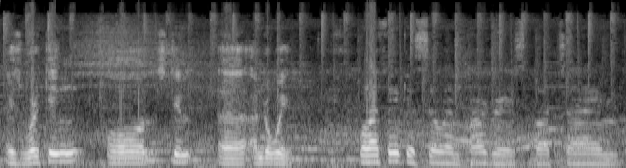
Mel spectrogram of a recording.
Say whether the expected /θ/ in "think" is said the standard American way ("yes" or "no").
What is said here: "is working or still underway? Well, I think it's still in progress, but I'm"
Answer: yes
